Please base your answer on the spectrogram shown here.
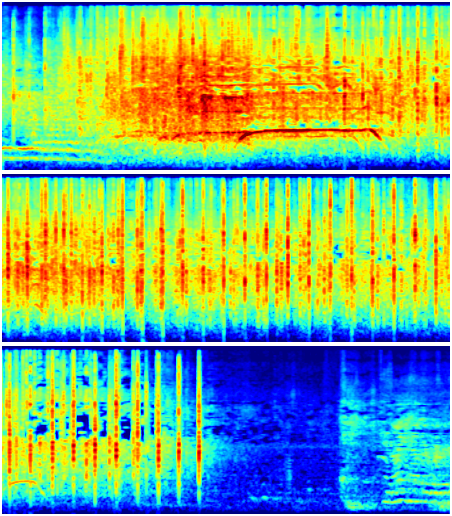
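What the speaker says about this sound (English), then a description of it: "please stand so we can give you a round of applause" Applause at the opening session of a Florida ALA convention as unit members stand to be recognized: a swelling crowd ovation that thins into scattered claps before stopping, followed by a faint voice.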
